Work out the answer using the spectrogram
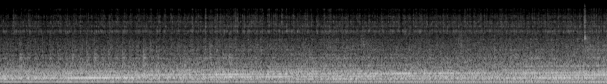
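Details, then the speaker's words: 1949 GE Vortalex 12-inch desk fan after blade wobble repair, starting on low then ramping up: steady motor hum, slight acceptable shaking on low; normal running. "Starting on low. Observe. A little bit of shaking, but it's an acceptable amount."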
